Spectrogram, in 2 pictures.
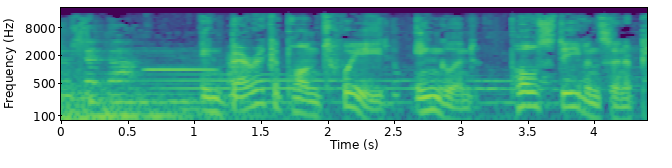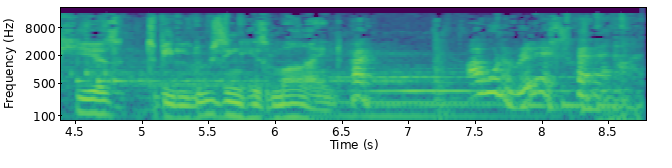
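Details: Adult male narrator; normal adult speech.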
